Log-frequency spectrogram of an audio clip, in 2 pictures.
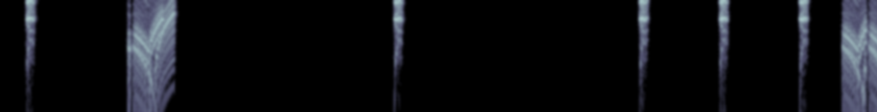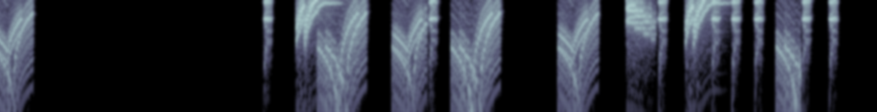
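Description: Electronic whooshing menu sounds sweep in bursts.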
